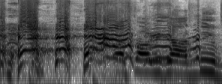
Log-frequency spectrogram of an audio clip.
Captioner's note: laughing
